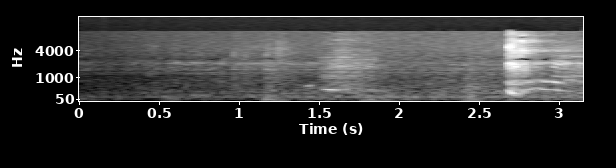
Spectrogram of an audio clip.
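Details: Baby's first big sneeze: a soft indrawn breath followed by one small, sharp sneeze burst.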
